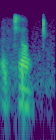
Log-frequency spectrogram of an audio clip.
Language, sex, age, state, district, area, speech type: Sindhi, male, 18-30, Madhya Pradesh, Katni, rural, conversation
